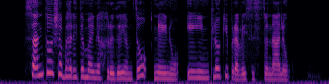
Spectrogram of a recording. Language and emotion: Telugu, neutral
